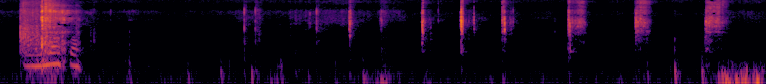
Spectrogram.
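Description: A shovel scrapes and digs into dry, sandy soil.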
